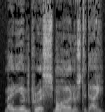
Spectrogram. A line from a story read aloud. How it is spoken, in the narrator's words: he muttered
